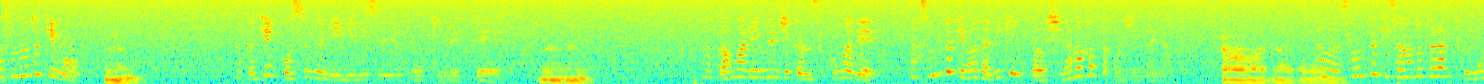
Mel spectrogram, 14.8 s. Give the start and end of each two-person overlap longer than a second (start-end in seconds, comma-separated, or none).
none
